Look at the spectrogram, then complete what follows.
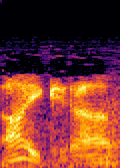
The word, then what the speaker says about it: Icke: They called me Ike. They called you Ike? Yeah. I mean, you don't pronounce the C.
